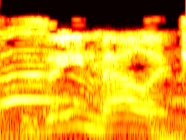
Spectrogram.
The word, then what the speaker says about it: Zayn Malik: Zayn Malik.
